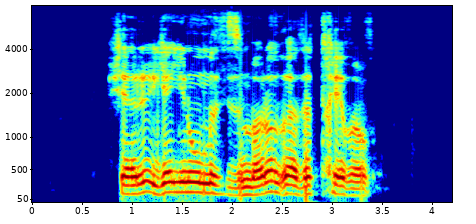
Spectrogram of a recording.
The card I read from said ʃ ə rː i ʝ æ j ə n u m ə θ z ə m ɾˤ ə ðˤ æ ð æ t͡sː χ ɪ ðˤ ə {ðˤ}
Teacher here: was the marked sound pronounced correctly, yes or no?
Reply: yes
